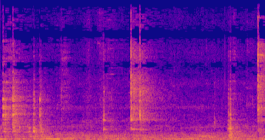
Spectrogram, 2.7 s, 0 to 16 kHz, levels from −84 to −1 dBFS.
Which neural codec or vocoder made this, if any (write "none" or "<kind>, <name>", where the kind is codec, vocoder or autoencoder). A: none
